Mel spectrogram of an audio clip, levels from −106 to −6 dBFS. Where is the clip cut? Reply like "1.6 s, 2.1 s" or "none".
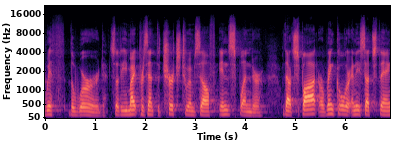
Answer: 1.2 s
